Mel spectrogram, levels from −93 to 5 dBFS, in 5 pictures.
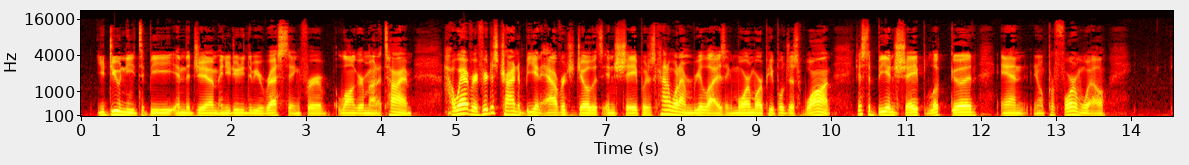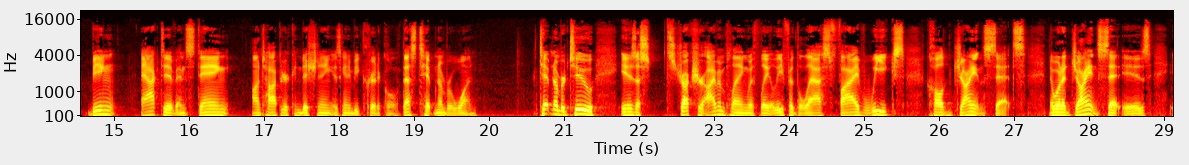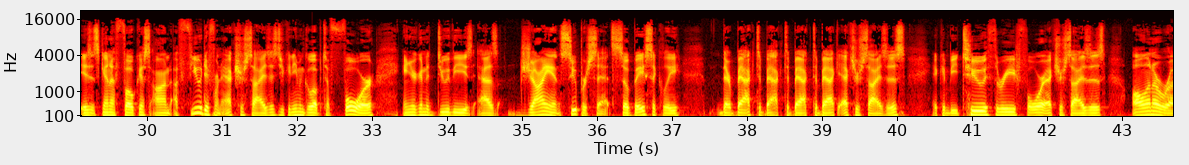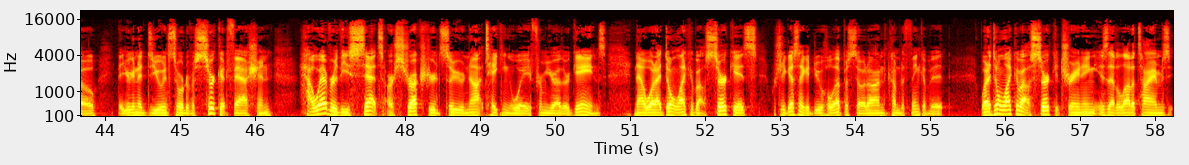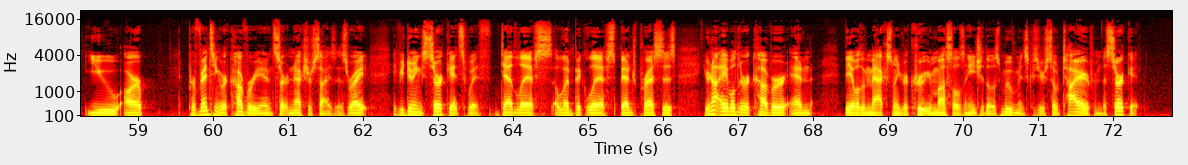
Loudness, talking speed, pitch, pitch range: -16 LUFS, 210 wpm, 110 Hz, 100-120 Hz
